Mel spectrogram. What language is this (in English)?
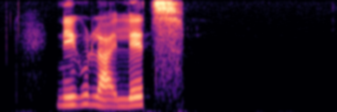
Danish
